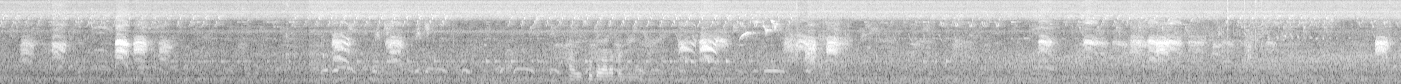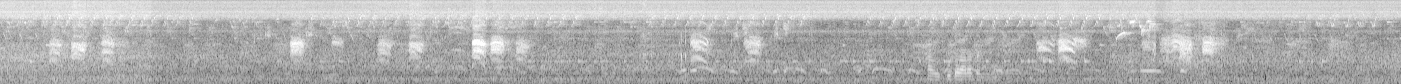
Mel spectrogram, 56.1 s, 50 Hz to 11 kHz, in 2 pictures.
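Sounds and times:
outdoor ambient hiss: 0.0 - 56.0
birds calling: 5.3 - 39.7, 40.3 - 56.0.

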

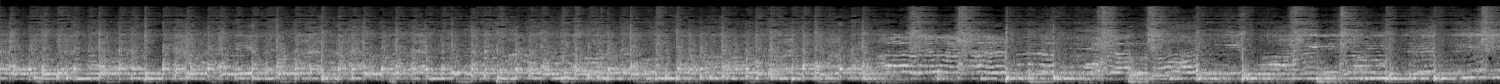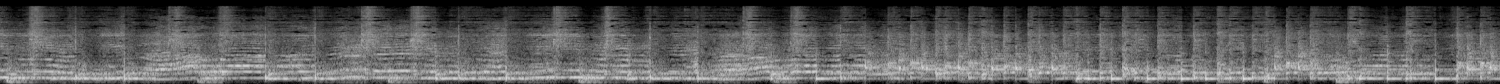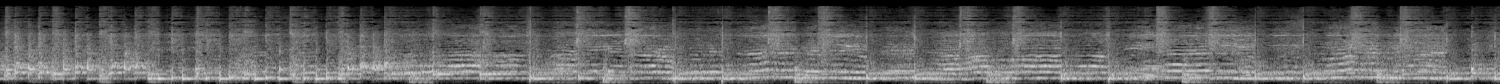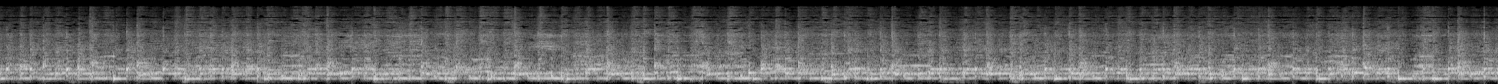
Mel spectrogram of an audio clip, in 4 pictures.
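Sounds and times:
frame drums with jingles: 0.0 - 59.9
man singing into a microphone: 0.0 - 59.9.

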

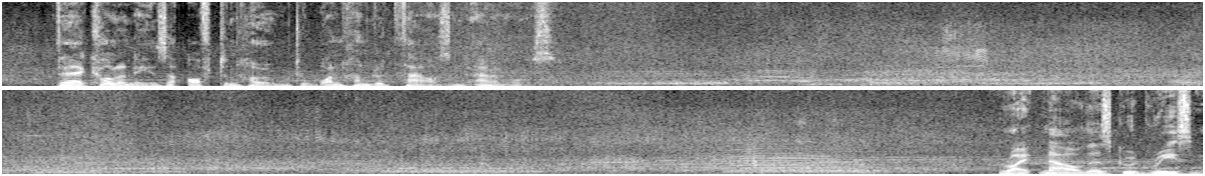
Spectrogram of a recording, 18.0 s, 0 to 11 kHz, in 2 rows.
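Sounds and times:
seal colony calling: 0.4 - 18.0.

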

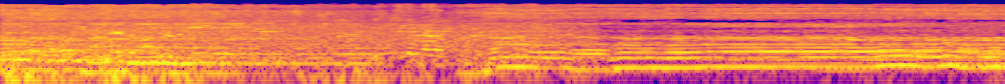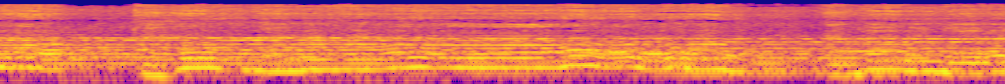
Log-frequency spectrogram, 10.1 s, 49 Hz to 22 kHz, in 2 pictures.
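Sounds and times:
person chanting unaccompanied: 0.0 - 10.0.

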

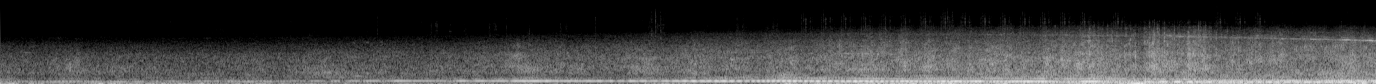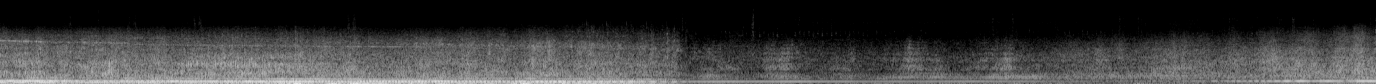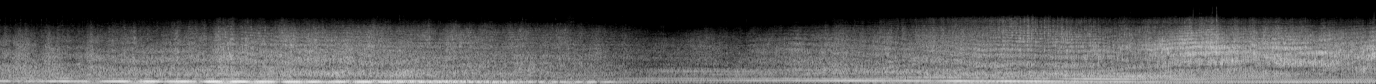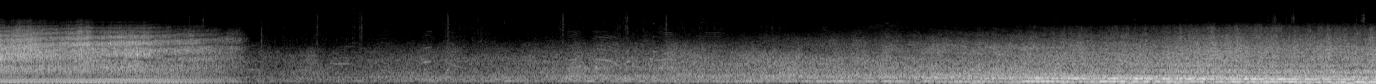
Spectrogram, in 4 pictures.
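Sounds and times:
propeller aircraft flyby: 0.0 - 55.0.

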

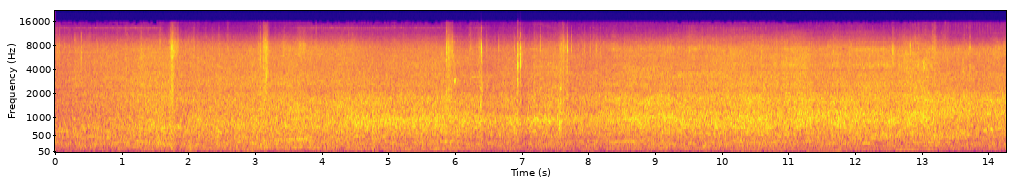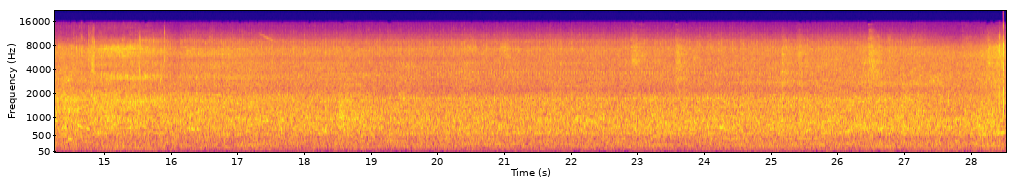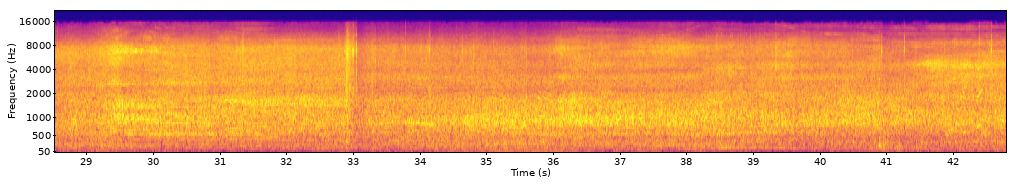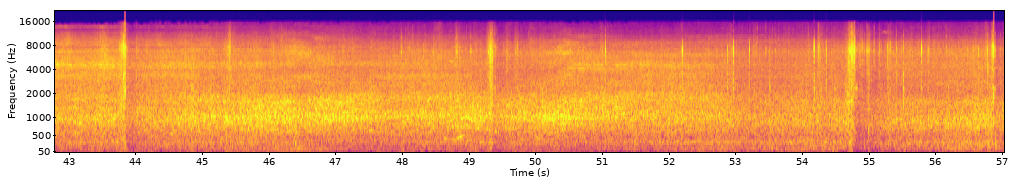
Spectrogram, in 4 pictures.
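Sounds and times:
indistinct voices: 0.0 - 57.0
passing cars: 0.0 - 57.0.

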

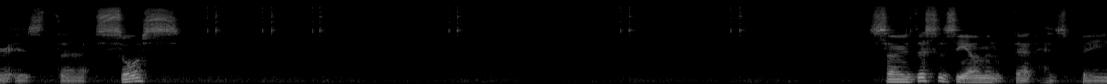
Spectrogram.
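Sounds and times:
faint computer mouse clicks: 2.1 - 3.3, 4.5 - 4.7, 6.2 - 6.4, 7.3 - 7.6.

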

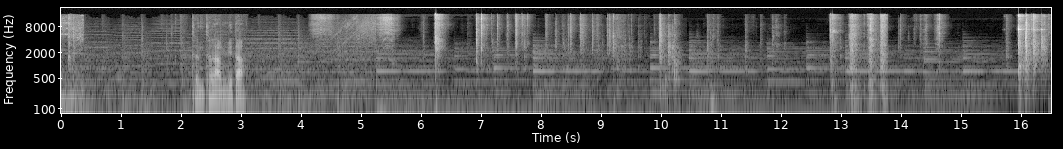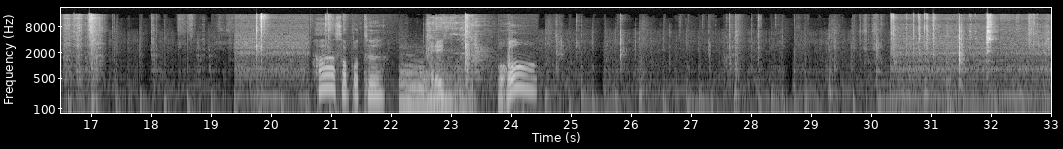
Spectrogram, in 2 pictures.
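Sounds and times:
background music: 0.0 - 33.0.

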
